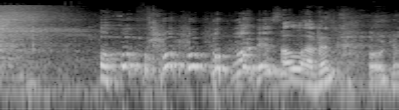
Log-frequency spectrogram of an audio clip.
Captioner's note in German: lacht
